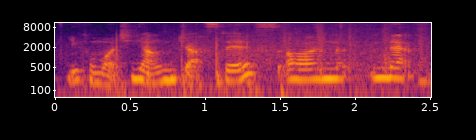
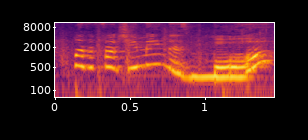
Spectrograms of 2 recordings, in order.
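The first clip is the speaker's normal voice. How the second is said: high, loud disbelieving shriek; shocked squeal at the tigers twist; shocked outburst; 13 semitones higher, 7 dB louder than usual. Retold or imitated. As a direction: blurt it out, stunned there's more. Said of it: "I'm like".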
